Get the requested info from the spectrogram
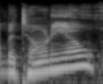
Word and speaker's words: Bitonio: Joel Benito. Is that right? Did I butcher that one, Jonas? You know who that is, right? Joel Bitonio? Yeah, I butchered that one.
